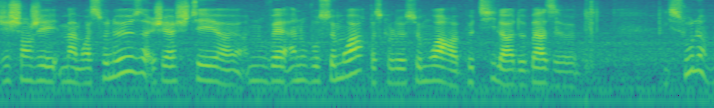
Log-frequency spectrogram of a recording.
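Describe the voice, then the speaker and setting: A woman's voice: lowish voice, lively intonation, moderate pace, pushed and bright, a little hiss or hum. A woman from Paris with a Parisian French accent, chatting casually through a live game stream and answering viewers. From Paris, France. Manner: chatty, answers chat viewers, laughs often. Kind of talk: casual live gameplay commentary.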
